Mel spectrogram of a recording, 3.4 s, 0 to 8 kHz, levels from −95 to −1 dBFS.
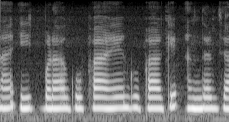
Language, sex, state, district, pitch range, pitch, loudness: Hindi, female, Bihar, Kaimur, 230-240 Hz, 235 Hz, -13 LUFS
